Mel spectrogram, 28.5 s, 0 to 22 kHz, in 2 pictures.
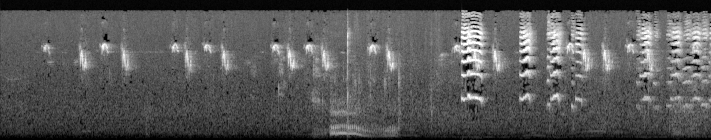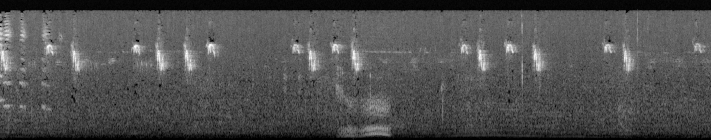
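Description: A small songbird chirping over and over in short, high, falling notes, a few a second in clusters. From about 9 to 15 seconds in, a louder run of high squealing calls with a wavering pitch is the loudest sound, and twice a brief low rumble is heard.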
